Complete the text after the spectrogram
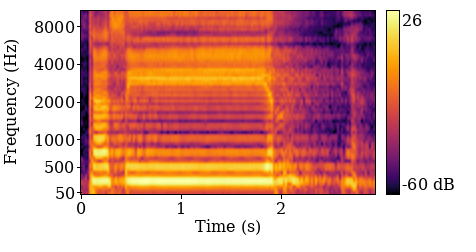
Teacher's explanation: jika kita berhenti di huruf ro ini ya, maka ro-nya ini disukunkan dan dibaca secara tarqiq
